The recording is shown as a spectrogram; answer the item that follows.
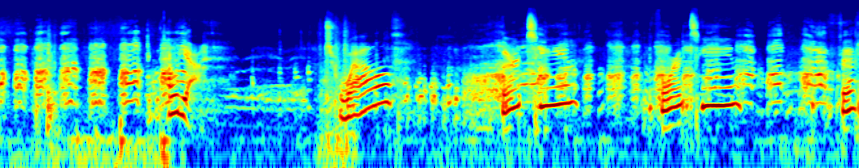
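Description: Hens clucking close by: quick short clucks at first, then longer drawn-out calls, with a rising squawk about four seconds in.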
